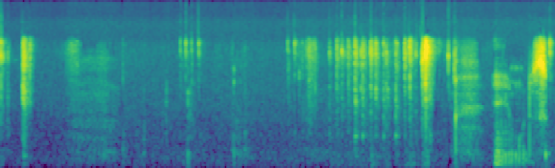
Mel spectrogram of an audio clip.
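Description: Quick bursts of keystrokes on a computer keyboard as a file name is typed, the clicks sparse at first and then denser and louder, with no talking.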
